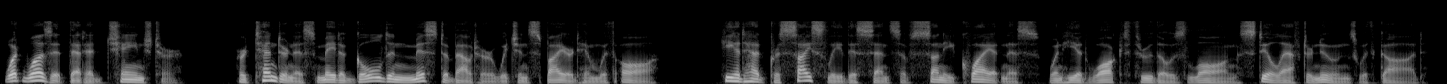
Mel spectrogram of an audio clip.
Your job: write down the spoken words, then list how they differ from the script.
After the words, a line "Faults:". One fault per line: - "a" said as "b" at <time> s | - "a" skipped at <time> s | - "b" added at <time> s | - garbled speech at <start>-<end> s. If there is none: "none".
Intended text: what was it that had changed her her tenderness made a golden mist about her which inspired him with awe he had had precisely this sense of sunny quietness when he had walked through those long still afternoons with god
what was it that had changed her her tenderness made a golden mist about her which inspired him with awe he had had precisely this sense of sunny quietness when he had walked through those long still afternoons with god
Faults:
none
